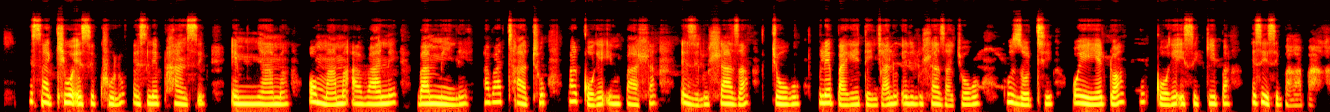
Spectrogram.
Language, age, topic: North Ndebele, 36-49, health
